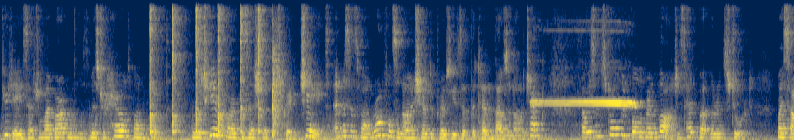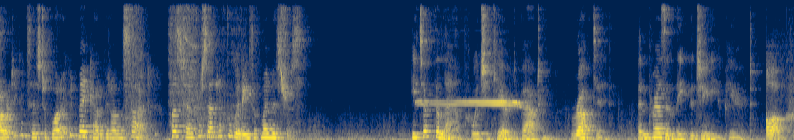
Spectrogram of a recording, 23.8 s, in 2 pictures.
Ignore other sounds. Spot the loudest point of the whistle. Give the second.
9 s.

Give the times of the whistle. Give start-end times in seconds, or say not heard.
8.0-9.6, 18.1-19.8.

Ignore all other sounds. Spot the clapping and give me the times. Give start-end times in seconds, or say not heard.
2.2-4.3.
